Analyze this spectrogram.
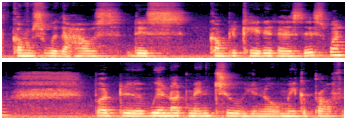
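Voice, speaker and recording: A woman's fairly low, somewhat breathy voice in a Danish accent, flat and monotone at a fairly slow pace, with audible room echo. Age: 60s. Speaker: visitor center director. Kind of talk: interview. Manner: halting, many fillers.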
